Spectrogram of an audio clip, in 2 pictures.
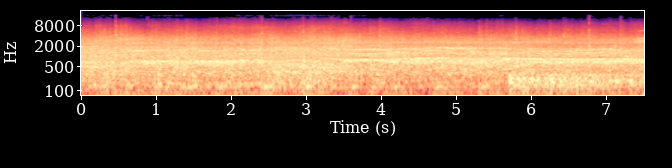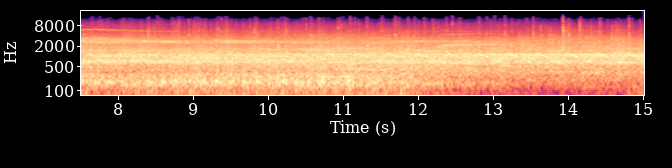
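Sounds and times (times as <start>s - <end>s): crowd voices din: 0.0s - 12.4s
high whistles: 7.3s - 10.9s, 11.6s - 13.1s.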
